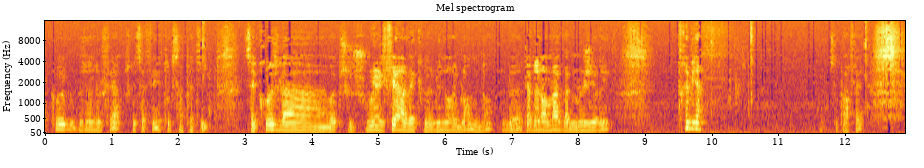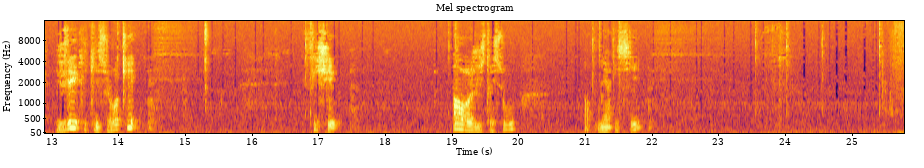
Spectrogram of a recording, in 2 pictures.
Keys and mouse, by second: 10.0 click, 14.0 click, 16.9 click, 19.0 click, 21.2 click, 23.6 click.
